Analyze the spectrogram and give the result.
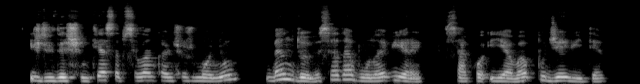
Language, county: Lithuanian, Alytus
